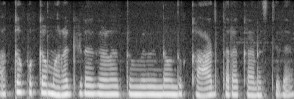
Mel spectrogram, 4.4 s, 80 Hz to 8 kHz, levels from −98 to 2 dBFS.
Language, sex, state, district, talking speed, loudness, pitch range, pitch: Kannada, female, Karnataka, Chamarajanagar, 120 wpm, -14 LUFS, 175-195 Hz, 180 Hz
